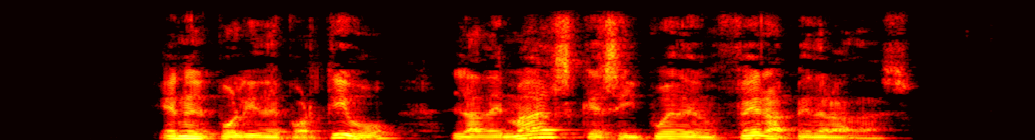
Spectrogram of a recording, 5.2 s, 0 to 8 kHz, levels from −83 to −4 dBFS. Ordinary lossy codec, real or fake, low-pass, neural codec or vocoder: AAC, 48 kbps; real; 7.2 kHz; none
